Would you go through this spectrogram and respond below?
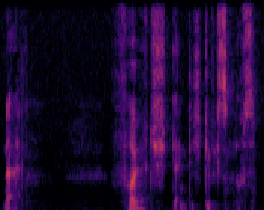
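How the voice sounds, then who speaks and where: An actor playing an impatient, easily flustered aristocratic lord in an old German radio crime play, brusque and pompous. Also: male voice, slow, a bit bright, whispered. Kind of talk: vintage German radio crime drama acting.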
